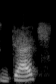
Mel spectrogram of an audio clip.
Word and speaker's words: Gottsch: It's Gottsch. Think of Dutch and put a G.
